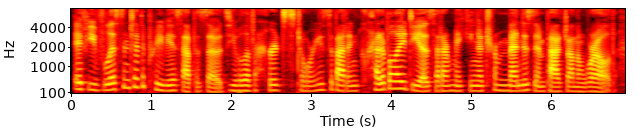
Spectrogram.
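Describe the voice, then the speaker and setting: A woman's voice: lowish voice, a little fast. A woman in her forties, a native German speaker from the United States, hosting a solo podcast in an upbeat, encouraging, earnest way. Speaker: podcast host. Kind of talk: scripted solo podcast monologue.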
